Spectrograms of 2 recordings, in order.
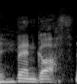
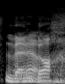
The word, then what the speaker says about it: Van Gogh: He pronounces Van Gogh correctly. – Van Gogh. – Van Gogh. – He did it.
